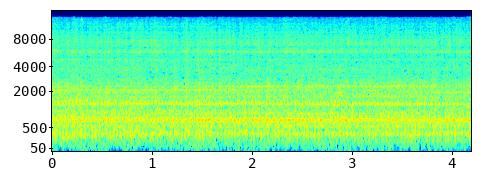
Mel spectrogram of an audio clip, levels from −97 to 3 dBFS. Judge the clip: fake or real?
fake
